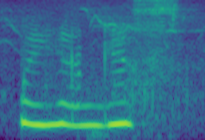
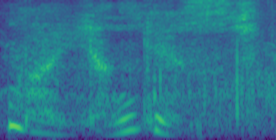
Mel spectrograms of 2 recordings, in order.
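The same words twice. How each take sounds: First: Said in the usual way. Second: Slow, soft unvoiced whisper. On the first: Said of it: "My youngest (repeated)". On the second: Shown as a demonstration. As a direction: whisper it lovingly, slowly.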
